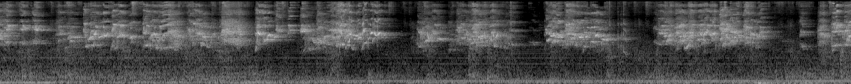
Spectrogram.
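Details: Noisy flock-like chatter of African lovebirds (Agapornis): loud shrill squeaky chirping in long bursts broken by brief quieter gaps, low hum underneath.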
